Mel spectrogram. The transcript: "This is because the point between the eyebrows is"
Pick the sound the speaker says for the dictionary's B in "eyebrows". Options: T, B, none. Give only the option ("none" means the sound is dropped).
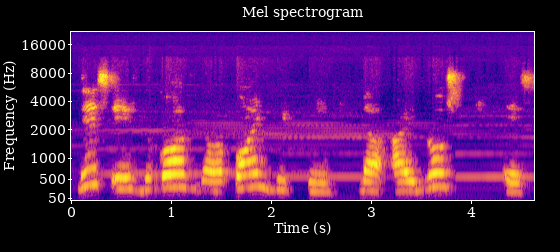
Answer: none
